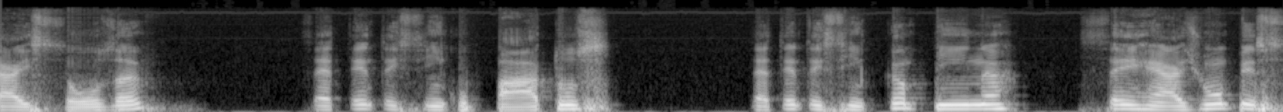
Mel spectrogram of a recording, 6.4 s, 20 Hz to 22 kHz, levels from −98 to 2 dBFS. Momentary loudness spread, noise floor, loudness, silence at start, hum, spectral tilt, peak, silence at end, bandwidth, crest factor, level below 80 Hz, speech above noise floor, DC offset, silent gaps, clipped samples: 13 LU; -49 dBFS; -15 LUFS; 0 s; none; -7.5 dB/octave; 0 dBFS; 0 s; 15.5 kHz; 14 dB; -40 dBFS; 36 dB; under 0.1%; none; under 0.1%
